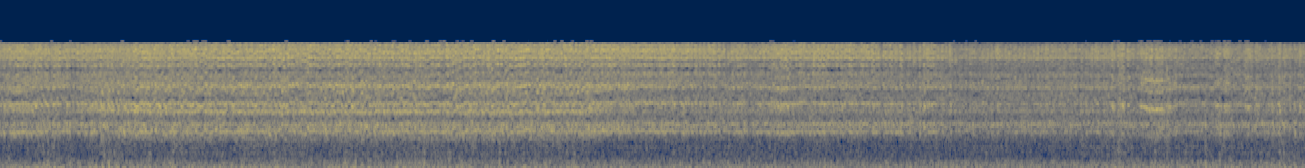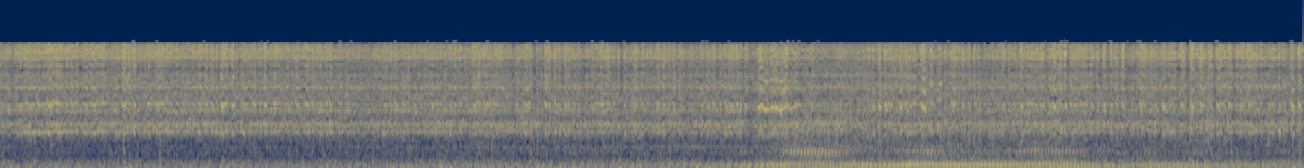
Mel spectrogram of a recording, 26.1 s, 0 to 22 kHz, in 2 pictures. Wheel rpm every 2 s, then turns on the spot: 220, 210, 210, 230, 230, 230, 230, 230, 230, 230, 230, 240, 240.
none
